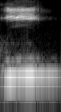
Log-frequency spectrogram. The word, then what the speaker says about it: 一: Then the next one is about the word "e" and "bu." So these two words, how do you mark the tone for them? Depend by the word put after it.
